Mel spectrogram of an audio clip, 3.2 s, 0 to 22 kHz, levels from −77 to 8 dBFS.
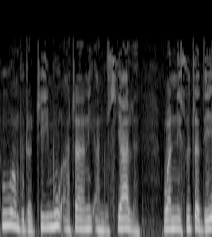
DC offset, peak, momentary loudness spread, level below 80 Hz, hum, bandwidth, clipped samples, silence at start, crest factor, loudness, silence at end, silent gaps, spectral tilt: under 0.1%; -4 dBFS; 5 LU; -52 dBFS; none; 11 kHz; under 0.1%; 0 s; 12 dB; -18 LUFS; 0 s; none; -7 dB/octave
